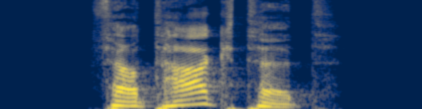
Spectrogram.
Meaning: inflection of vertagen: 1. second-person plural preterite 2. second-person plural subjunctive II
- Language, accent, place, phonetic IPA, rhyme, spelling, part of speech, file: German, Germany, Berlin, [fɛɐ̯ˈtaːktət], -aːktət, vertagtet, verb, De-vertagtet.ogg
